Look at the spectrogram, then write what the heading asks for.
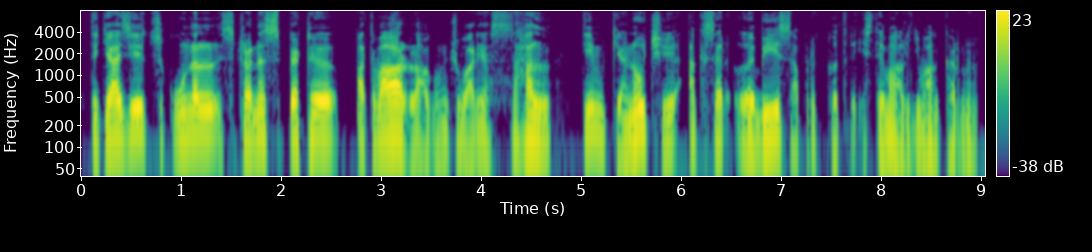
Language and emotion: Kashmiri, neutral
